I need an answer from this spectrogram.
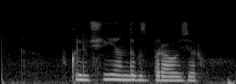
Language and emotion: Russian, neutral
